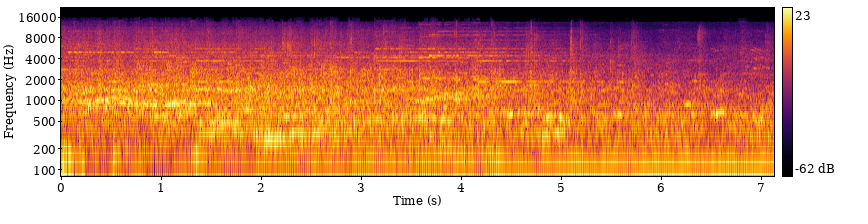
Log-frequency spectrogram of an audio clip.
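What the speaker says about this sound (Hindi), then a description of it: "आप इधर तालियां बजाओ" Audience applause at a school annual function, a steady wash of many hands clapping in a large hall with crowd noise and a low hum underneath, continuous and loud.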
